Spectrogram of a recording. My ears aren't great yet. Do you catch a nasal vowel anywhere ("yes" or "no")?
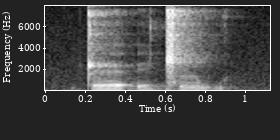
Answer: yes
